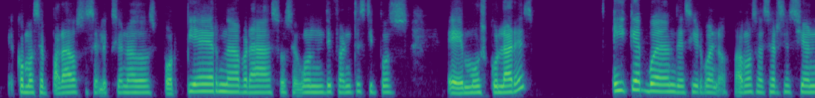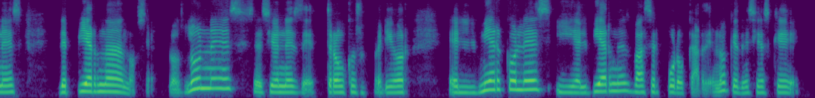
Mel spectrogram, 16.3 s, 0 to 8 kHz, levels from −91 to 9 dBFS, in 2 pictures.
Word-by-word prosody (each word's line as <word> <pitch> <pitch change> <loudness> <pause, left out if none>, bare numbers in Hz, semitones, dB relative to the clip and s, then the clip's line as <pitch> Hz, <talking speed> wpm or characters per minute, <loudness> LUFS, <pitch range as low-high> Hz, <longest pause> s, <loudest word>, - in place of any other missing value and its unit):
como 190 -2 +2
separados, 185 +1 0
o - - -12
seleccionados, 180 0 -2
por 145 - -3
pierna, 215 -1 +3
brazos, 185 -1 -1
según 185 0 -1
diferentes 195 +1 -3
tipos, 190 -2 -6 0.4
eh, 160 -1 +6
musculares. 185 - +3 0.8
Y 230 +1 +4
que 265 +2 +6
puedan 215 -2 +4
decir, 190 0 -2
bueno, 185 -1 -3
vamos 200 +1 -1
a 190 - -1
hacer 195 +1 -3
sesiones 190 +1 -1 0.3
de 190 +1 +2
pierna, 210 -2 +4
no - - -8
sé, - - -17
los - - -7
lunes, 305 +1 +2
sesiones 185 -2 0
de - - -7
tronco 185 0 +1
superior 180 +2 -3 0.4
el 175 -1 -3
miércoles, 270 +3 +3
y 180 -2 -5
el 175 0 -1
viernes 220 +2 +2
va 190 - +3
a 190 - -5
ser 195 0 -5
puro 170 -4 -1
cardio, - - -9
¿no?, 235 - -2
que 185 - -2
decías, 175 +1 -6
que 180 -2 -4
190 Hz, 165 wpm, -22 LUFS, 180-215 Hz, 0.8 s, eh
